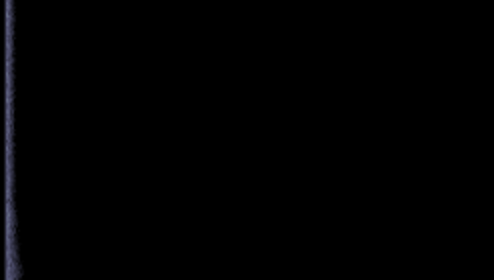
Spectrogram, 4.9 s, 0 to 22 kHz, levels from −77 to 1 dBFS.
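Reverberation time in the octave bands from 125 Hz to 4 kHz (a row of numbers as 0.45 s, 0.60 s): 0.30 s, 0.25 s, 0.30 s, 0.30 s, 0.25 s, 0.20 s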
